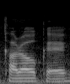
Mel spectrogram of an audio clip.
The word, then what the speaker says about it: karaoke: I've Americanized my pronunciation of karaoke, but it's karaoke.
